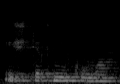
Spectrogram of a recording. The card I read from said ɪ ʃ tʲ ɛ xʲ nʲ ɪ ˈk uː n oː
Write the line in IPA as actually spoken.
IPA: ɪ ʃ tʲ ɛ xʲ nʲ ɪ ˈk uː m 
